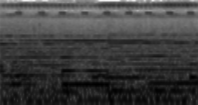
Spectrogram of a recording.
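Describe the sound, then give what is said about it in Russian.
Crickets chirp through a summer night in a steady, unbroken chorus of high, pulsing trills, with soft low tones lingering underneath. “Появляются звуки летней ночи.”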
